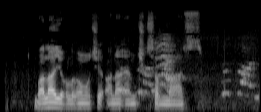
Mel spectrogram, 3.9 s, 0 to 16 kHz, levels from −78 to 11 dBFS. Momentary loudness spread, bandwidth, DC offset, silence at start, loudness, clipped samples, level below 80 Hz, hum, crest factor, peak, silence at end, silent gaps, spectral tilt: 22 LU; 11.5 kHz; under 0.1%; 0.5 s; -24 LUFS; under 0.1%; -62 dBFS; none; 22 dB; -2 dBFS; 0 s; none; -5.5 dB/octave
